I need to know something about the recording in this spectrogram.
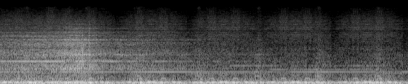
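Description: Cinematic title sound effect: a deep, steady rumble under a few held music tones, with a whoosh that swells and fades about a second in.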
